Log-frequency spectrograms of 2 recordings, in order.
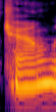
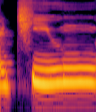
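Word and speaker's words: Cheung: But the problem with her last name is that a lot of people don't know how to say it because it's C H E U N G. Like it's supposed to be pronounced Chung, but then people are like Chung or Chiung or I don't know.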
